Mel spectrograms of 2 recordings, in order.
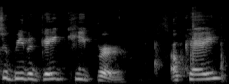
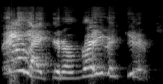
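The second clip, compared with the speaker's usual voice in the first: high, loud, fast retort; teen shouting back, much higher and louder; daughter yelling back; 10 semitones higher, 9 dB louder, faster than usual. Retold or imitated. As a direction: fling it back at mom, fed up. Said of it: "she's like".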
